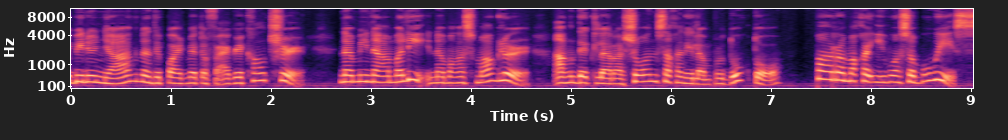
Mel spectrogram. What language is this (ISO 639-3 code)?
fil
